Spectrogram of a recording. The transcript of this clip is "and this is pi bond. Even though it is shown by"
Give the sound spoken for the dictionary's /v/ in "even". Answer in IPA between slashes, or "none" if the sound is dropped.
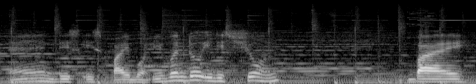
/v/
